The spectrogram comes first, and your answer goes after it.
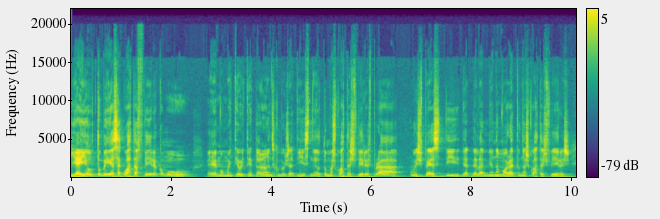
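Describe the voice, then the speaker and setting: A man speaks at a moderate pace and medium pitch, with vocal fry. Room echo can be heard. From Brazil, Pernambuco (Recife). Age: 60s. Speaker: politician, retired military police colonel. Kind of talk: podcast interview. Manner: hesitant, many fillers.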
